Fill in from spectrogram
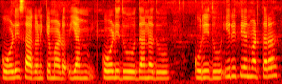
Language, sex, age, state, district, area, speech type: Kannada, female, 30-45, Karnataka, Bidar, rural, spontaneous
